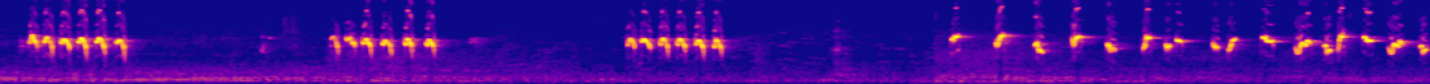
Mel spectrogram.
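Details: Breeding-condition female Yellow-vented Bulbul calling males: three loud, fast chattering rattles about two seconds apart, then a longer run of separate bright, slightly downslurred notes repeated quickly.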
